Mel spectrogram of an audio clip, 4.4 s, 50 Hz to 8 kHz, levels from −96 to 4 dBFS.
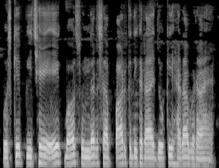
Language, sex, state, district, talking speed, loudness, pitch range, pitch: Hindi, male, Bihar, Jamui, 190 wpm, -16 LUFS, 120-135 Hz, 125 Hz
